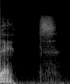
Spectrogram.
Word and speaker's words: êtes: Vous êtes. Same thing here. Notice that final S is not pronounced. Et.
